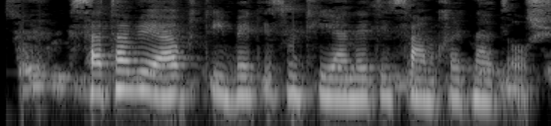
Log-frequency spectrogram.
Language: Georgian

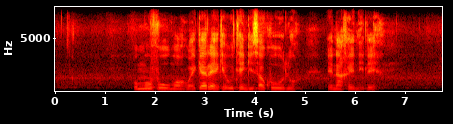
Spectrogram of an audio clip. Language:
South Ndebele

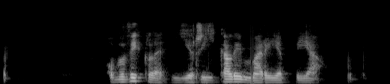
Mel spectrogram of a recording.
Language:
Czech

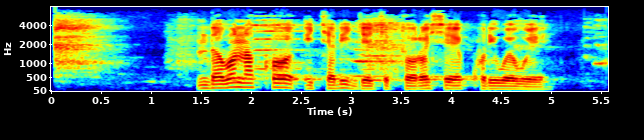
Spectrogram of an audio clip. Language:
Kinyarwanda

